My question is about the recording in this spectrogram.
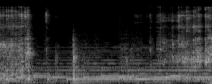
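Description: Scissors cutting through fiberglass cloth, with two snips in the first second, over background music.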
